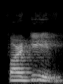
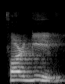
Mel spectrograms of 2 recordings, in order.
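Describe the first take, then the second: The two takes are said the same way.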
